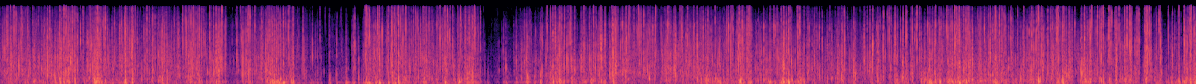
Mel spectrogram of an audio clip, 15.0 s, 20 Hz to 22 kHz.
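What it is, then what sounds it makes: Foil snack bag being crinkled. A metallised plastic snack bag full of Twiglets is squeezed and crinkled with the fingers. It gives a dense, continuous crackling and rustling across a broad range from low thumps to bright hiss. There are brief quieter gaps around 4 and 6 seconds.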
